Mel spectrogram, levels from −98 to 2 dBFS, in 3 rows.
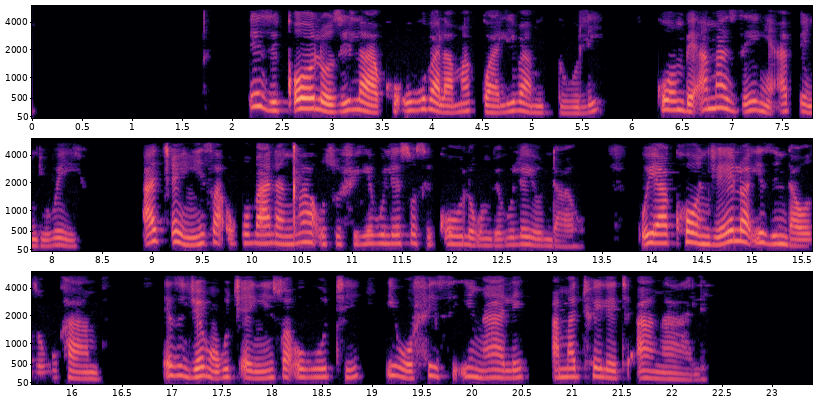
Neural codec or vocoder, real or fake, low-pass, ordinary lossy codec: none; real; 5.4 kHz; MP3, 48 kbps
